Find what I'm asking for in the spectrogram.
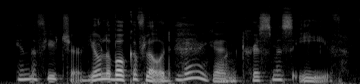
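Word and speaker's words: Jólabókaflóð: but anyway, I just love Jolabokaflod. I was going to ask you to say it again. – Jolabokaflod.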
